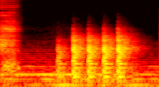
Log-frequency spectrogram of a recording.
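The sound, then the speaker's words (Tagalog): Four or five loud, heavy knocks on a house door from outside in quick succession, each a sharp thud with a short ring, with no one talking. “Mabilis akong bumaba para tingnan sa bintana kung sino ang kumakatok sa labas.”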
